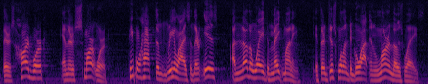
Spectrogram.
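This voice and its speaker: A young man talks as a testimonial guest in an earnest, motivational way. His voice is notably high for a man. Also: animated, moderate pace, poor audio. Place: indoors, seated on a sofa.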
